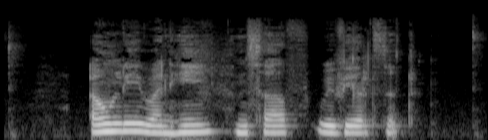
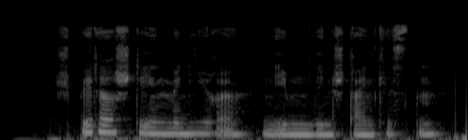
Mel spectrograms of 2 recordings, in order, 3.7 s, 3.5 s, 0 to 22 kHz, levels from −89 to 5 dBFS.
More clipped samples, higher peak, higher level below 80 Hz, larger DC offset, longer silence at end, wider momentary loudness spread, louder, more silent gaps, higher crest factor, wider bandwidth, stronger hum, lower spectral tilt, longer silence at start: neither; first, -8 dBFS vs -34 dBFS; first, -58 dBFS vs -70 dBFS; neither; first, 0.55 s vs 0 s; first, 14 LU vs 7 LU; first, -22 LUFS vs -51 LUFS; neither; about the same, 14 dB vs 16 dB; about the same, 12.5 kHz vs 11.5 kHz; neither; first, -7.5 dB/octave vs -5.5 dB/octave; first, 0.65 s vs 0.35 s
